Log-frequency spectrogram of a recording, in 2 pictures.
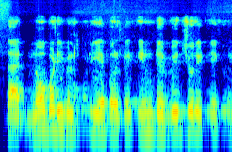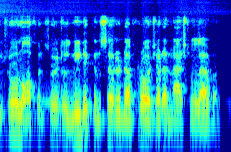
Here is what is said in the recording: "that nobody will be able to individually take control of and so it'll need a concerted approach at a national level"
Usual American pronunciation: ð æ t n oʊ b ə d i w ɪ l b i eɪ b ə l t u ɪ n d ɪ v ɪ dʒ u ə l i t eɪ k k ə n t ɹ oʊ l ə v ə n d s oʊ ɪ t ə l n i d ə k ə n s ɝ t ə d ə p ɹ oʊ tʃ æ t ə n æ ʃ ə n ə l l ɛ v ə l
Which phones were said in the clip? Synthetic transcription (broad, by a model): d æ t n oʊ b ə d i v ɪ l b i eɪ b ə l t u ɪ n d ɪ v ɪ dʒ u ə l i t eɪ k k ə n t ɹ oʊ l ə f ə n s oʊ ɪ t ə l n i d ə k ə n s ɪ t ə d ə p ɹ oʊ tʃ æ t ə n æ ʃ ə n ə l l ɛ v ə l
